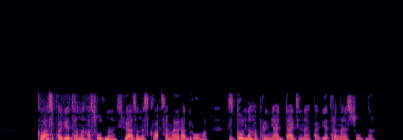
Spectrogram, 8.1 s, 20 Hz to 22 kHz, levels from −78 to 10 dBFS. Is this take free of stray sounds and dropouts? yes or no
no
